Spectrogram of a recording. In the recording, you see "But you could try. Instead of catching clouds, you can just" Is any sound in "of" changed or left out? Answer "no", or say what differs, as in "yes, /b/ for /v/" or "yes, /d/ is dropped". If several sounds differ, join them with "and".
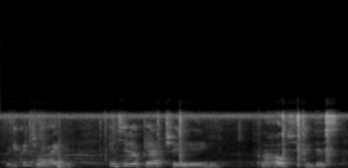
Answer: no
